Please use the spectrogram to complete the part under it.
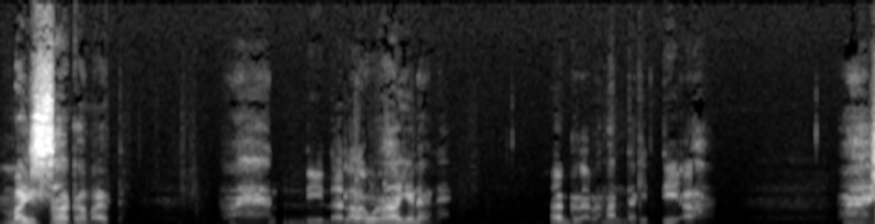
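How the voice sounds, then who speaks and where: Slow, blustering, low-voiced proud leader. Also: male voice, pushed and bright, dry recording, exaggerated voice. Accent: Filipino. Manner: blustering, emphatic. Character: proud, stubborn, ailing village president, indignant and defiant. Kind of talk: Ilocano radio comedy drama acting.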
